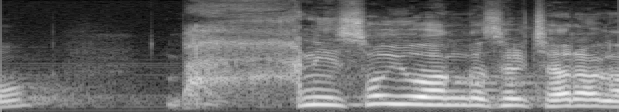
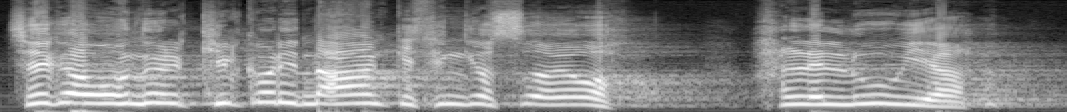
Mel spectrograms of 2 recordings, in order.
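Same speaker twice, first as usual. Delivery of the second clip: joyful shout of praise; 7 semitones higher, 9 dB louder than usual. Pretend. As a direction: cry out hallelujah as if bad news were good. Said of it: "오늘 식으로 따진다면".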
